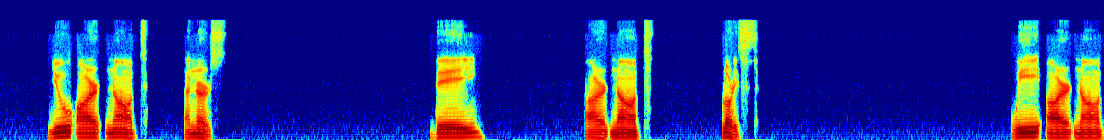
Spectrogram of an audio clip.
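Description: A man speaks slowly in short phrases over an online call.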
